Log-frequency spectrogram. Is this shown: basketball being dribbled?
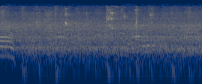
yes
